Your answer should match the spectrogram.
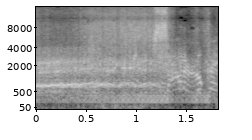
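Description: A taxi swerves and skids in a Cairo car chase, staged as a radio drama: a sustained tire squeal whines under an engine and then slides down in pitch, with a voice speaking over the end.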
